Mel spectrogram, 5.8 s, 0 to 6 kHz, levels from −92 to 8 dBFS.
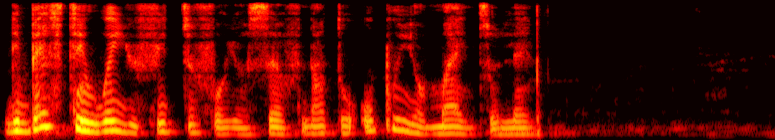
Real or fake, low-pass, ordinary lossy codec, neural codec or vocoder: real; 5.4 kHz; none; none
